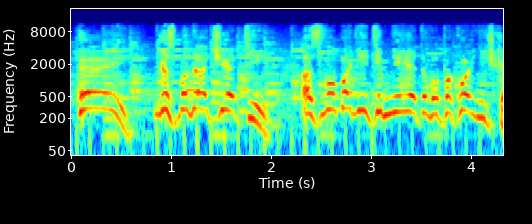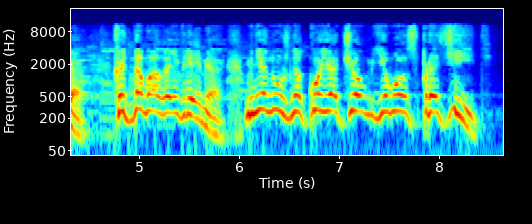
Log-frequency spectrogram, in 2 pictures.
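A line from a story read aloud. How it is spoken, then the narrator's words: Shouting. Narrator (Russian): Андрей закричал чертям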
